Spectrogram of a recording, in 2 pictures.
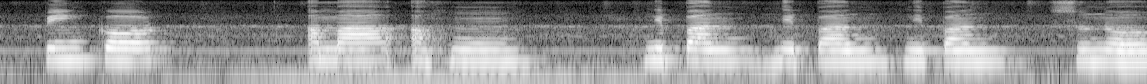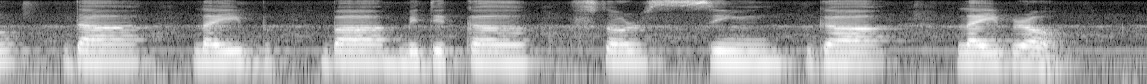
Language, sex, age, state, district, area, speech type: Manipuri, female, 45-60, Manipur, Senapati, rural, read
